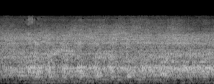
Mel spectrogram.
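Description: Metal band playing live through an outdoor stage PA, heard from inside the crowd: a loud, dense wall of guitars and drums.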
